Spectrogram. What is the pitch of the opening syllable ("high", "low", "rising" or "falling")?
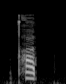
low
